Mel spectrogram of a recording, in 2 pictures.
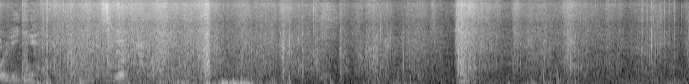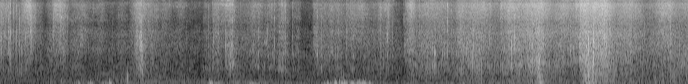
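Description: Nylon tent fabric rustles and crinkles as a man handles it.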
